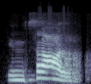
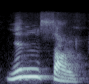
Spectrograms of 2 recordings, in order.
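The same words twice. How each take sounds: First: The stress is on the second syllable. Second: The stress is on the first syllable. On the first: It is used as a verb. "But as a verb, we pronounce it as insult" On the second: It is used as a noun. "you pronounce it as insult when it is a noun"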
